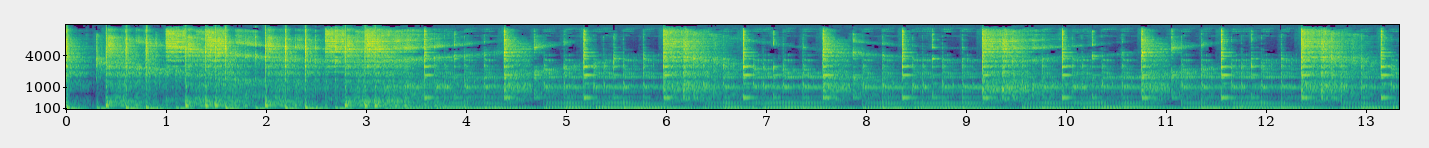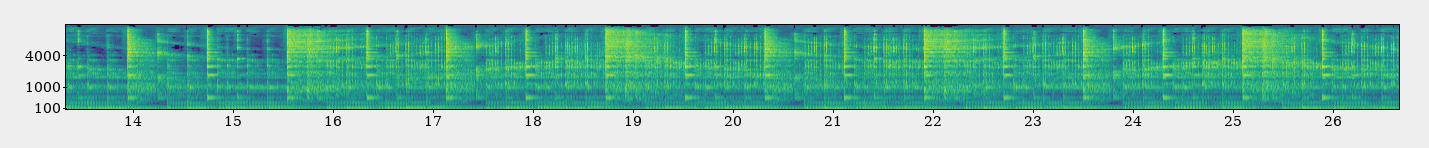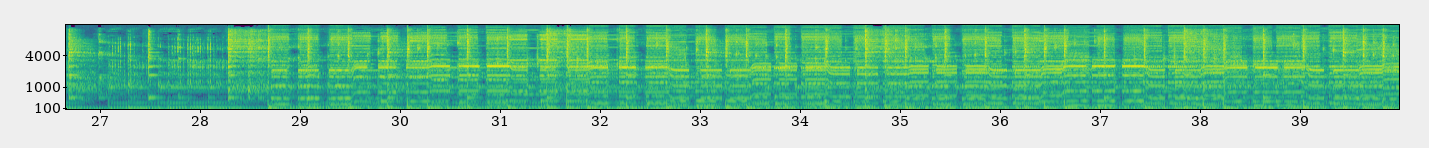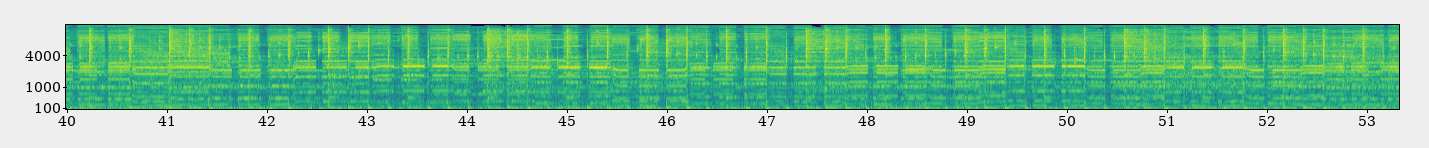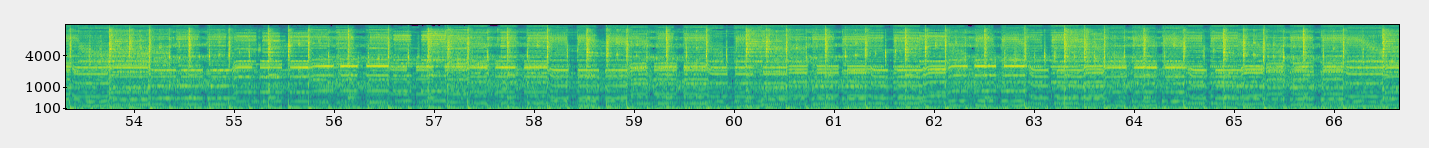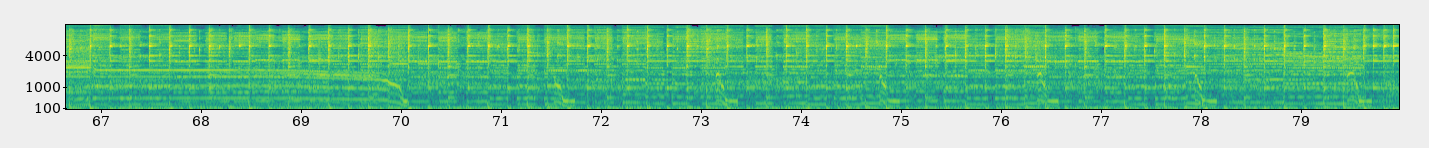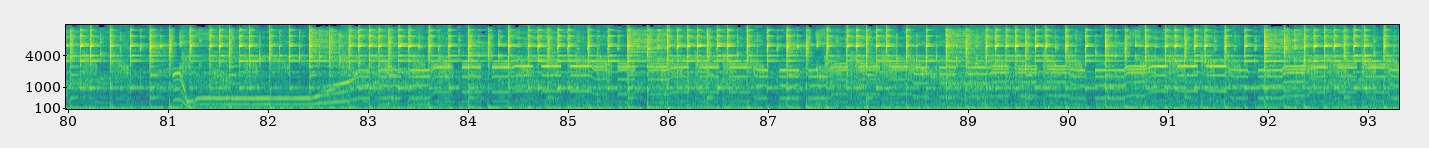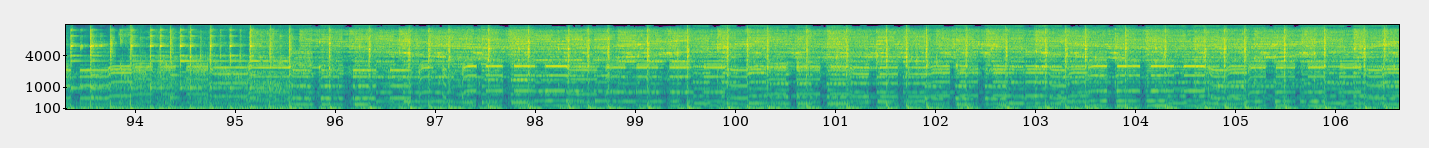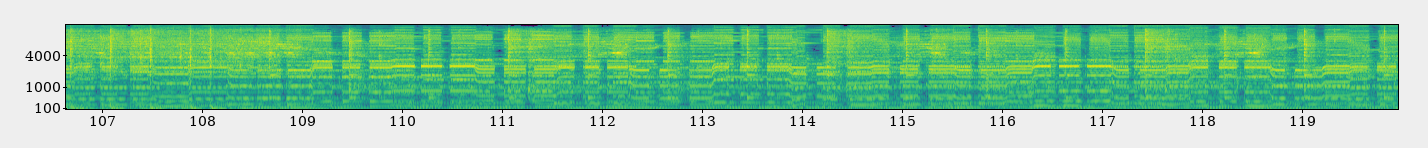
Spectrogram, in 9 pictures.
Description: and is basically a live jam
keyboards
The track is heavily and obviously influenced by Baroque music, which is something I have had a great affinity with since A-level music, where we harmonised Bach corales on a weekly basis.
